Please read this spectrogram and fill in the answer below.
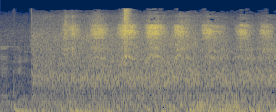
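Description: Wind rumbling on the microphone and surf washing, under faint background music.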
